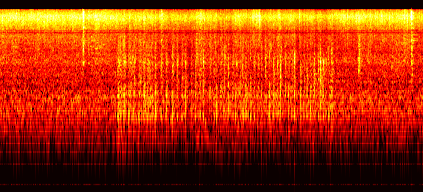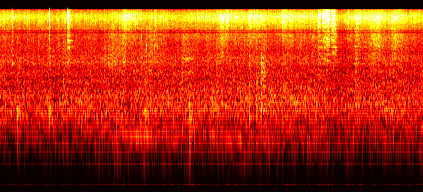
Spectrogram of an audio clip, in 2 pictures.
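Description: Metal spatulas scrape and clink on a hot steel griddle.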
